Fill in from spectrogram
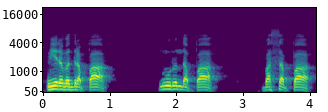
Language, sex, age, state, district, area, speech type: Tamil, male, 18-30, Tamil Nadu, Krishnagiri, rural, spontaneous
